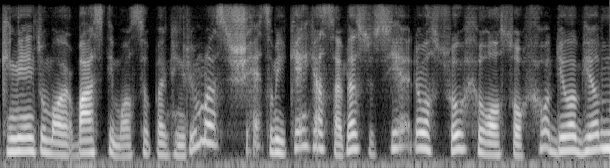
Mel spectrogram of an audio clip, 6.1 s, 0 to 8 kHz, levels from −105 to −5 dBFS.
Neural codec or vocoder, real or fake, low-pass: autoencoder, 22.05 kHz, a latent of 192 numbers a frame, VITS, trained on many speakers; fake; 7.2 kHz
